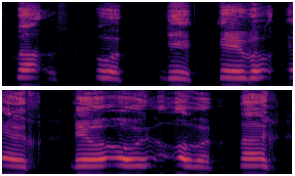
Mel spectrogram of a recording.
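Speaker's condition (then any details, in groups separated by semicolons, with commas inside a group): Cerebral palsy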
